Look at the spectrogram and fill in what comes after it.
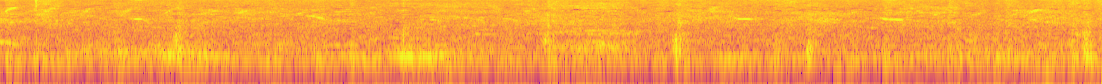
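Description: Faint bird chirps, short and scattered, with a few soft clicks.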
